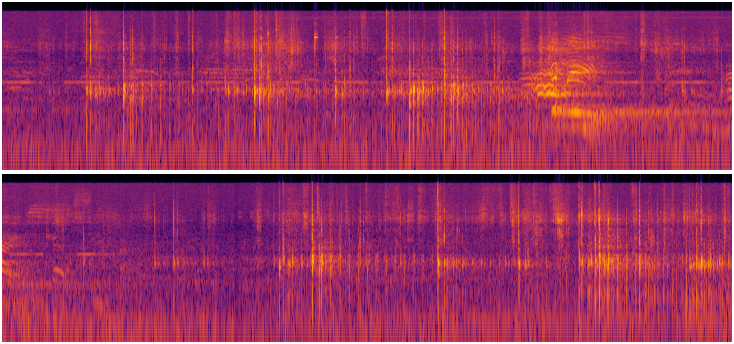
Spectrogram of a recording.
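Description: One-wall handball rally: a small rubber ball is slapped by hand and smacks off the concrete wall and court in an irregular series of sharp knocks. A player shouts briefly about halfway through.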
